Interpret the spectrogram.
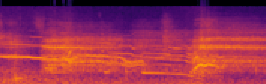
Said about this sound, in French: Il entend des cris, des bruits bizarres.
